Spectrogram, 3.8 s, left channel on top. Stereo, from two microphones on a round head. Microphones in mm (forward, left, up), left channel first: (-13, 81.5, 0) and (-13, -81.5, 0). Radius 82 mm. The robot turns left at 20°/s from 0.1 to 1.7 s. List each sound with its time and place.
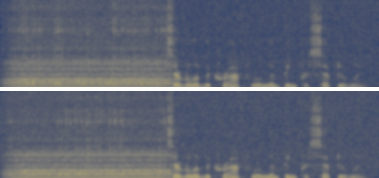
1.7 s a man speaking: 15° left (ahead or behind)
